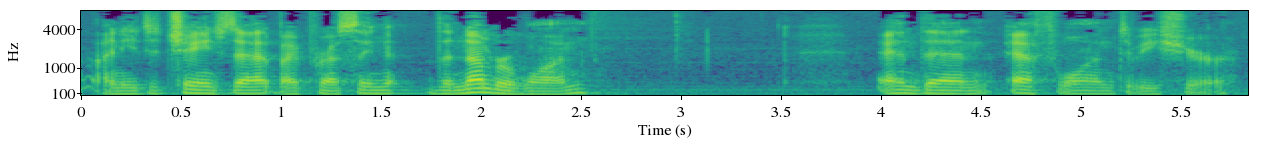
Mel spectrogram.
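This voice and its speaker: A man's voice: on the low side, fairly even intonation, measured pace, darkish tone. A man giving a step-by-step technical demonstration in a methodical, plain-spoken way, as an instructor would.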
